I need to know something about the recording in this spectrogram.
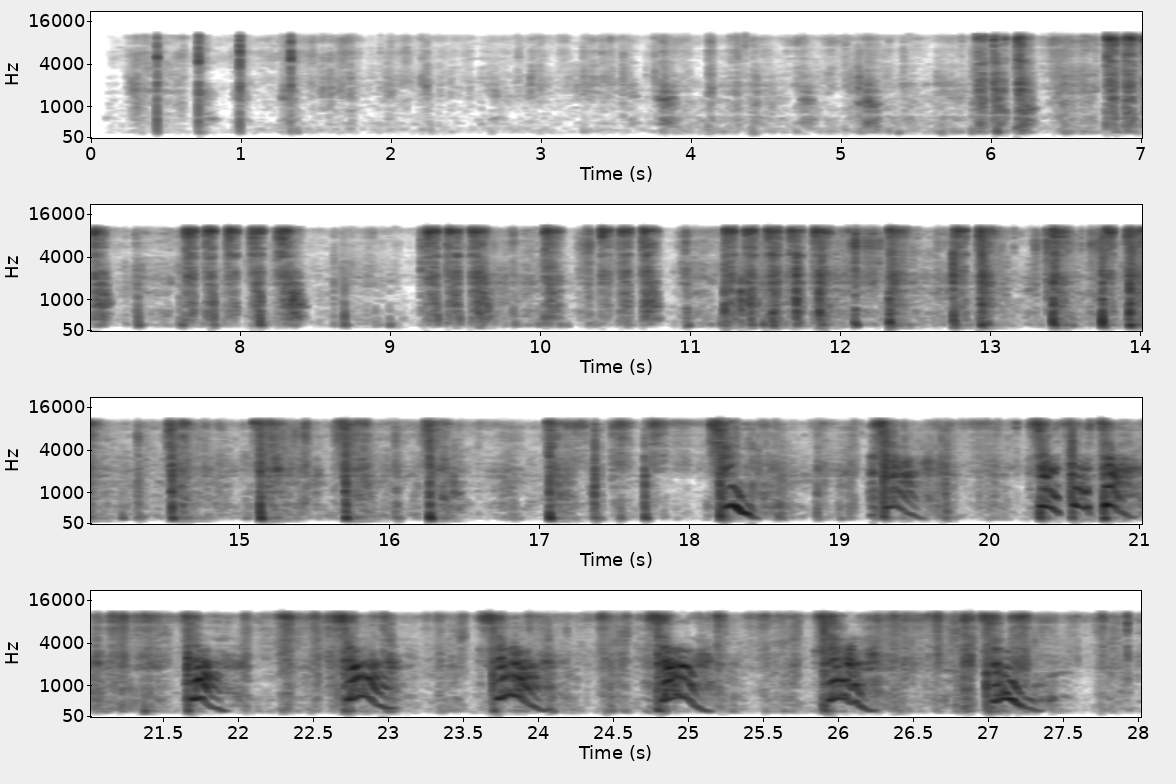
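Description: Rapid flurries of cloth-wrapped fists striking a birch trunk and splintering its wood, sparse at first and then a dense stream of blows from about six seconds in. From about two-thirds of the way through, short shouts falling in pitch come with the combinations, about one a second.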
